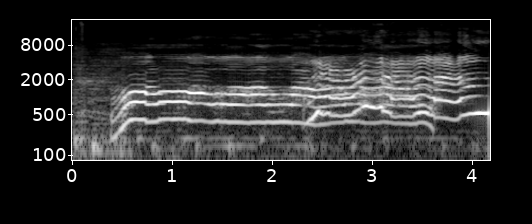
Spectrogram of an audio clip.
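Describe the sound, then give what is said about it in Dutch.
A voice imitates pet cats that fight every night with a long, sustained yowl that holds steady, then breaks into wavering, rising and falling wails, loud and strained throughout. “De poezen hebben elke nacht is het rel. Ja. En dan maken ze dit geluid.”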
